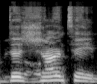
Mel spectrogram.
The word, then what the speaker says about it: Dejounte: So DeJounte Murray.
